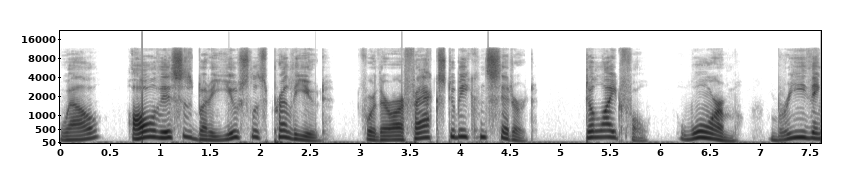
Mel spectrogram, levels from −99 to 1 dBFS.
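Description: Speech, with a regular click running through it. Clicks recur every 0.864 s, from 0.83 s to 6.88 s, about seven in all. These are clock drift buffer slips. Two independent clocks likely disagree by a few hundred parts per million, so a small block of samples, around fifteen, is dropped or repeated at each slip.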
